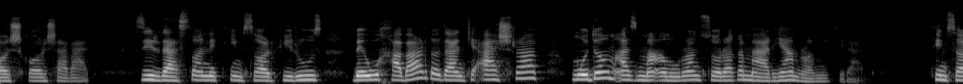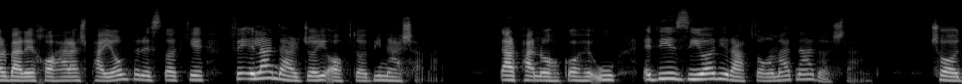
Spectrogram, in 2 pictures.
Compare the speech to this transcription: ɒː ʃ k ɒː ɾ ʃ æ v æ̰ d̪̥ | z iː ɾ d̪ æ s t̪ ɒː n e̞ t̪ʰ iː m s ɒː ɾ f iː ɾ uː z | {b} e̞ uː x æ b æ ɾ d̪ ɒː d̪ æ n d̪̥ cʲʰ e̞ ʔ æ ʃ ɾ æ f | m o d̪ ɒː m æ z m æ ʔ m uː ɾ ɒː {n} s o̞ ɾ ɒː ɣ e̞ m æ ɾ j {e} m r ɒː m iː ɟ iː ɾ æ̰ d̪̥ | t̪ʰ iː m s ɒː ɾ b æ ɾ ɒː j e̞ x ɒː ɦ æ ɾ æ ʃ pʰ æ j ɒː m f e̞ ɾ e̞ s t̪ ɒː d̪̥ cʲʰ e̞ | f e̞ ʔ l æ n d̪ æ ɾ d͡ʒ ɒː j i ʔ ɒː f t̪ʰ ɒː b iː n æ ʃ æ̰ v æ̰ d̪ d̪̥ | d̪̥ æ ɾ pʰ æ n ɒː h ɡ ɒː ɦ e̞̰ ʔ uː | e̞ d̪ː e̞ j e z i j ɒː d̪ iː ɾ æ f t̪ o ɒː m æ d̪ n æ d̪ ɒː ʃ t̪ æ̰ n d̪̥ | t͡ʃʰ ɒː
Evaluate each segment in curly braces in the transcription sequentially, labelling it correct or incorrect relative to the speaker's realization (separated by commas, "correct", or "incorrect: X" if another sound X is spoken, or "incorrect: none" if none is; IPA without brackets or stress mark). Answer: correct, correct, incorrect: æ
